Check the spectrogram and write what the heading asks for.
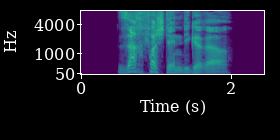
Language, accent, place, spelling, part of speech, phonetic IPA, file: German, Germany, Berlin, sachverständigerer, adjective, [ˈzaxfɛɐ̯ˌʃtɛndɪɡəʁɐ], De-sachverständigerer.ogg
- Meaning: inflection of sachverständig: 1. strong/mixed nominative masculine singular comparative degree 2. strong genitive/dative feminine singular comparative degree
